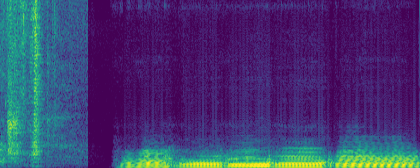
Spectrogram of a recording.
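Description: Tuba playing a slurred run of about five sustained notes, starting about two seconds in, stepping up in pitch and back down. The notes are changed with the lips alone, by speeding up or slowing down their vibration, not with the valves.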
